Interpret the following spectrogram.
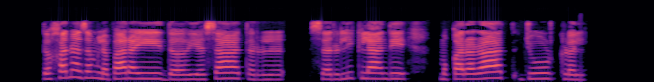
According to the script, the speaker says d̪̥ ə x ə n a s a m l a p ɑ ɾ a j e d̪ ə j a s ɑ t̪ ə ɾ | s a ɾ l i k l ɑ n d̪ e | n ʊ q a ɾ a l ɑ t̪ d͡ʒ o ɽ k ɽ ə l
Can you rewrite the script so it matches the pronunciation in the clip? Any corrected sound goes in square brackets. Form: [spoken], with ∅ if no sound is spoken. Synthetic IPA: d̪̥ ə x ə n a [z] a m l a p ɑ ɾ a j e d̪ ə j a s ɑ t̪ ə ɾ | s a ɾ l i k l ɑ n d̪ e | [m] ʊ q a ɾ a [ɾ] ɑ t̪ d͡ʒ o ɽ k ɽ ə l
